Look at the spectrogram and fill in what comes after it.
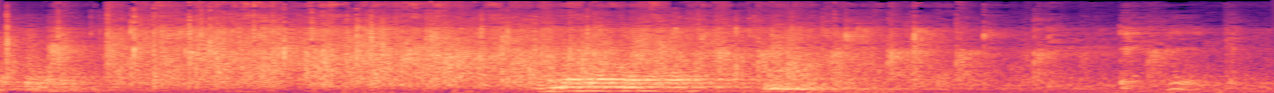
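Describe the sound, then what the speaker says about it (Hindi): Crowd applause for Madam Premlata at a Sakhi Saheli women's gathering in Uchana, a dense, steady clapping from a large audience that swells mid-way and gradually thins out, with voices talking over it. "मैडम प्रेमलता जी को एक बार जोरदार तालियां"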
